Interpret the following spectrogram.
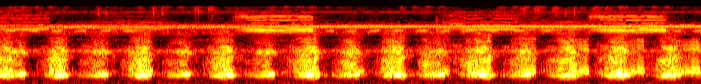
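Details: A White's tree frog calling in the wild in northern Queensland during the wet season gives a steady run of deep, harsh croaks, about three each second.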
